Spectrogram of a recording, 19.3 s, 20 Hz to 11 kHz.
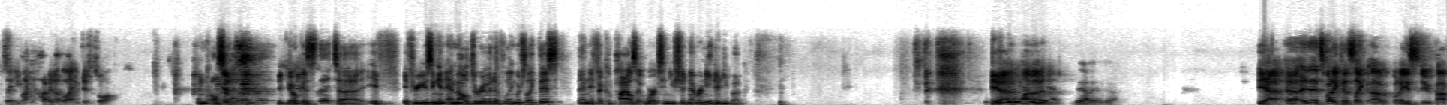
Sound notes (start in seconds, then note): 13.2 chuckles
